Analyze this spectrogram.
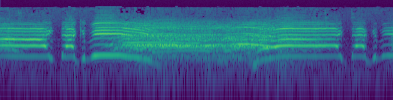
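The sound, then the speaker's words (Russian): A group of children of the Afghan resistance sings a song together, loud, holding long high notes with a few brief breaks near the beginning and end; recorded in Afghanistan during the war. “Этой песни детей афганского сопротивления мы продолжаем цикл передач, посвященный войне в Афганистане.”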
